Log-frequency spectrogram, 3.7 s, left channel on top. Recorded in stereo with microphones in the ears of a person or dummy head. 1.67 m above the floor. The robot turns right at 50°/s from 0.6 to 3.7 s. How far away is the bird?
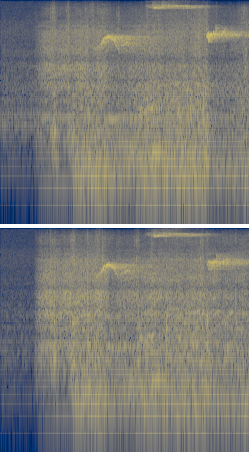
About 0.8 m.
